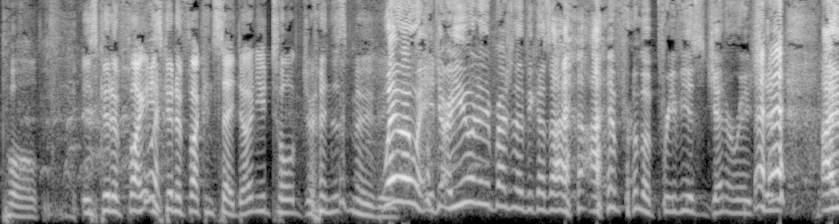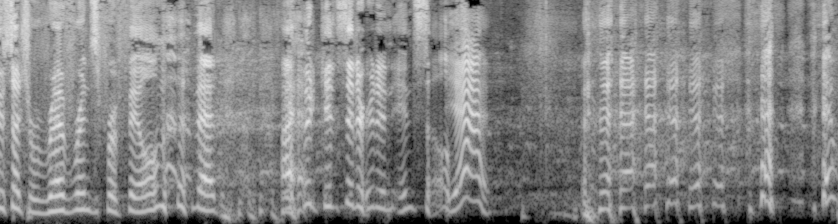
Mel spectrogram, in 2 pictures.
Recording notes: Live in LA. In front of a live Los Angeles audience.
